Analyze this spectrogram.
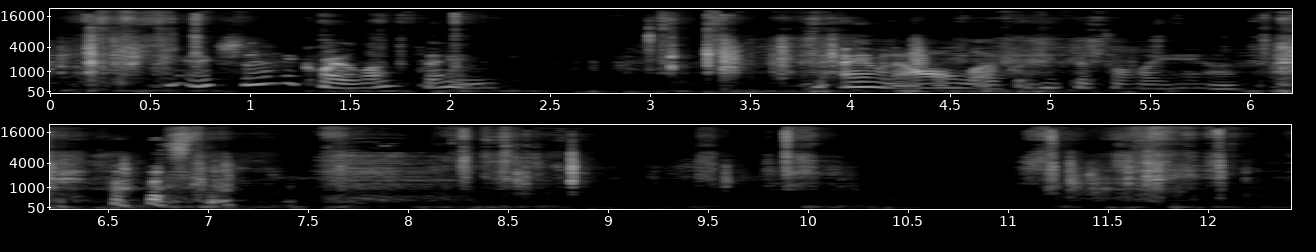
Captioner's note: laughs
